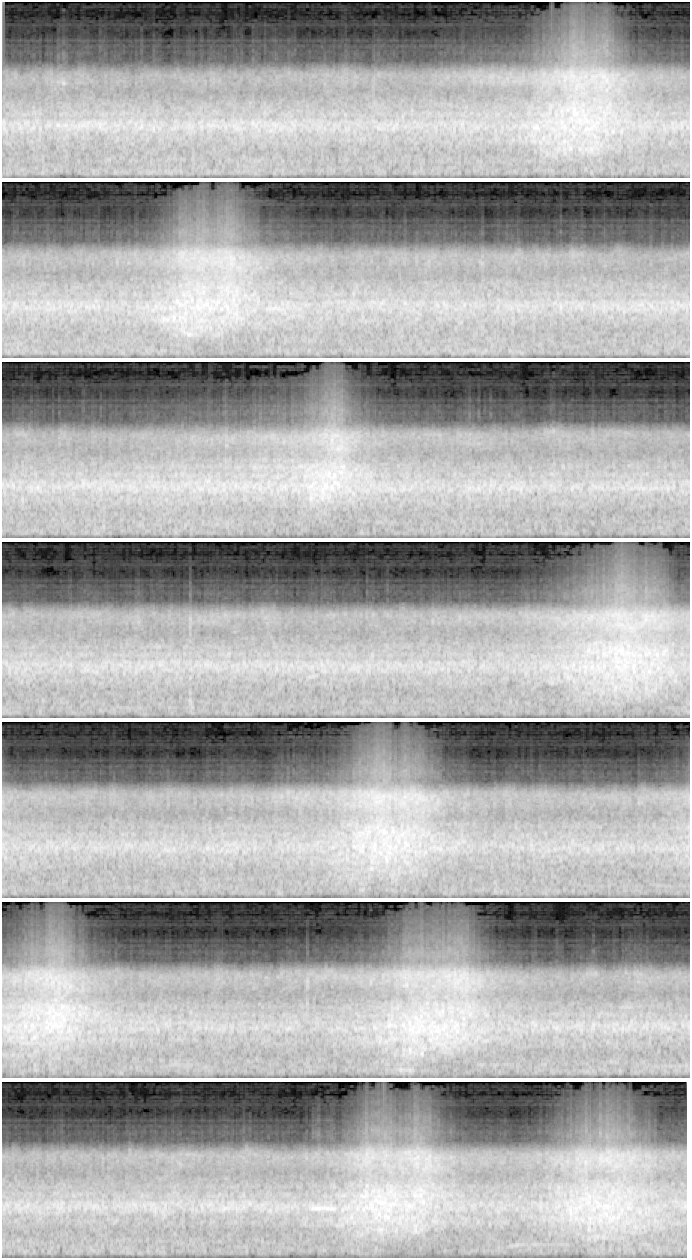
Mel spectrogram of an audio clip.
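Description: Steady engine and tyre noise heard inside a car cruising on a wet highway. About seven times, a brief rising-and-falling whoosh comes as oncoming vehicles, including trucks, pass close by.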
